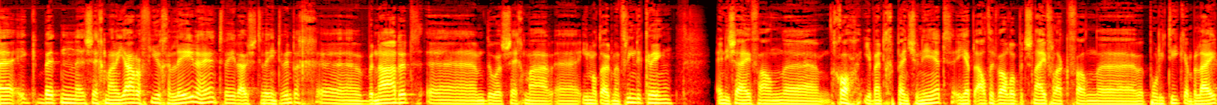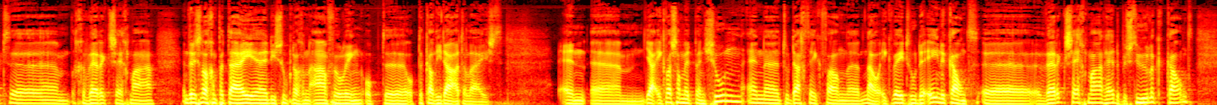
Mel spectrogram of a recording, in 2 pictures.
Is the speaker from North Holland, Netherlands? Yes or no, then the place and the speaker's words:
no; Enschede, Overijssel, Netherlands; ik ben in Enschede geboren, naast het Diekmanstadion.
